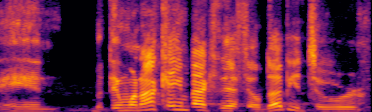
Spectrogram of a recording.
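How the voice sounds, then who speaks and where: A man talks at a moderate pace with a strong Oklahoma accent. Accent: thick Oklahoma. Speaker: professional bass angler. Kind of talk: casual interview chat. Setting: home office, live stream call.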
